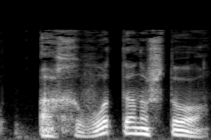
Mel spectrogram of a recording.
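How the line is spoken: Hoarse strained voice. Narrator (Russian): Барон севшим голосом сказал

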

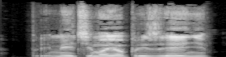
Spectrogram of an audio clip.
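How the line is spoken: Gloomy voice. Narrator (Russian): мрачным голосом сказал Самгин

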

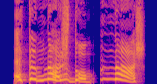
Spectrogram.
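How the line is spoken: Sobbing. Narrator (Russian): рыдала Алейна

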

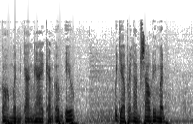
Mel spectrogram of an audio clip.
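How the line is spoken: Tired mother sighing. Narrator (Vietnamese): Giọng mẹ đã thấm mệt, thở dài

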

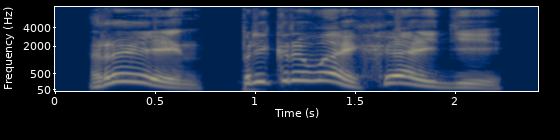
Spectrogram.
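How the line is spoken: Shout. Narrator (Russian): крикнул

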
